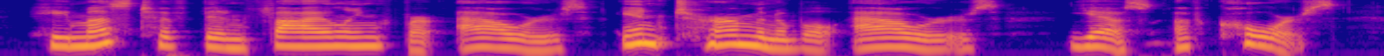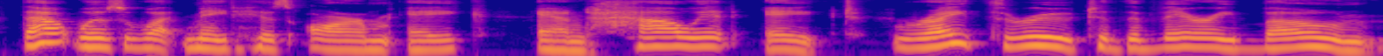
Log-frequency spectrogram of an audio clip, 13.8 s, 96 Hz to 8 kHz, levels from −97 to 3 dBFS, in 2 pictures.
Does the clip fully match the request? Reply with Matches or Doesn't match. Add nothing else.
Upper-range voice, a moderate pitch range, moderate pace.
Doesn't match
